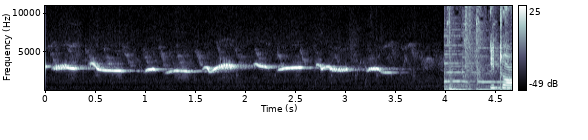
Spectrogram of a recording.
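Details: Dull-blue Flycatcher, a Sri Lankan endemic of hill forest, at Horton Plains National Park: a sweet, high whistled warble of slurred rising and falling notes for about three and a half seconds, followed by music.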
